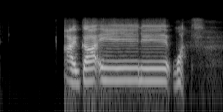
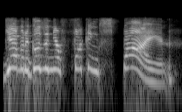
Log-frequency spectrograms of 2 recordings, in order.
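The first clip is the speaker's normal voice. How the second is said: exasperated; 12 semitones higher, 6 dB louder than usual. Real, not acted. Exasperated reply about epidural.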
